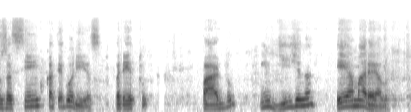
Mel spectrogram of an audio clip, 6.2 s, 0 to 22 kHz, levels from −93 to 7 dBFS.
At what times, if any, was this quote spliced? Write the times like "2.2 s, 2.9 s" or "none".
1.6 s, 3.8 s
